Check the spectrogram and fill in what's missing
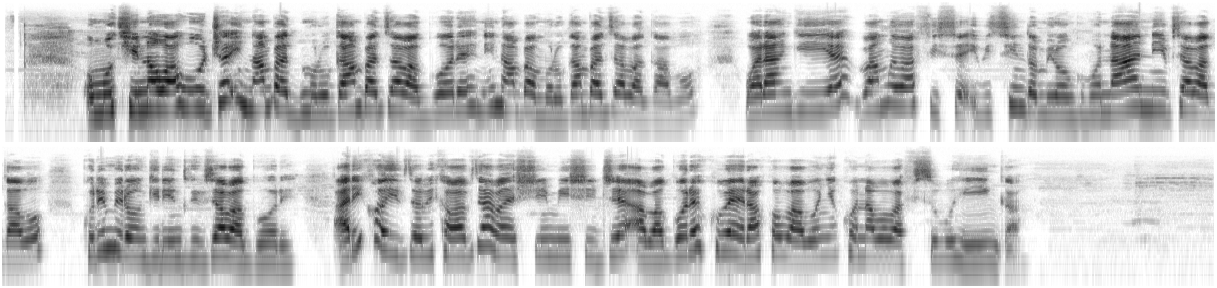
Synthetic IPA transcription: umukʰino̞wahuːd͡ʒe̞in̥haːmbamuɾuɡaːmbaɾzaβaɡo̞ɾe̞nin̥haːmbamuɾuɡaːmbaɾzaβaɡaβo̞ | waɾaːŋɡije̞βamŋe̞βafise̞ʔiβit͡siːndo̞miɾo̞ːŋɡumunanivjaβaɡaβo̞ | kuɾimiɾo̞ːŋɡiɾiːndɡwivjaβaɡo̞ɾe̞ | aɾiko̞ivjo̞βikaβavjaːβaʃiːmiʃid͡ʒe̞aβaɡo̞ɾe̞kuβe̞ːɾako̞βaβo̞ɲe̞ko̞naβo̞βafi̥suβuhiːŋɡa̰

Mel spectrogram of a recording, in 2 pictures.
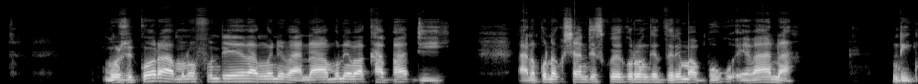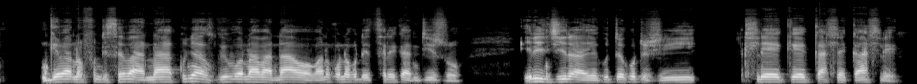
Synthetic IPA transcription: muʐiko̞ɾamuno̞fundeʋamwe̞neʋanamune̞makʰabʱadʱi | a̰no̞konaku̥ʃandiswek̬uɾo̞ŋɡe̞d͡ze̞ɾemabʱukuʔe̞ʋana | ŋɡe̞ʋano̞fundiseʋanakuɲazwiʋo̞naʋanaʋo̞ʋano̞konakuɗe̞t͡se̞ɾe̞kandiːʐo̞ | iɾind͡ʒiɾaje̞kutekutiʐi | ɬeke̞kaɬe̞kaːɬe̞̰

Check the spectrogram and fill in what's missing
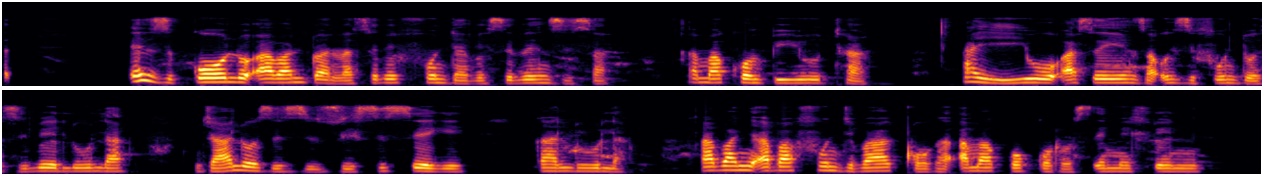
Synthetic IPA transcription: eziɣɔlɔʔaβantʼwanasɛβefundʱaβɛsɛβend͡zʱisa | amakʰompʼijutʰaː | jiwɔʔasɛjɛnd͡zʱa̰ʔizifundʱɔziβeluland͡ʒʱalɔzizizwisisɛɣɛ | ɣaluːla | aβaɲɛaβafundʱiβajaɡ͡ǃʱɔɣaʔamaɡ̥ʱɔɡ̥ʱɔrɔsɛmɛɬweːni

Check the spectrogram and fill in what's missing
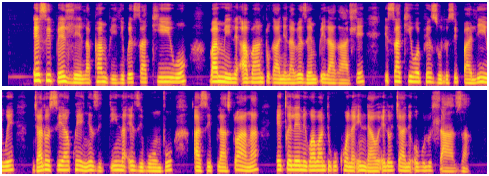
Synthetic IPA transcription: esib̥ʱɛɮɛlapʰambʱiliɣwɛsakʰiːwɔ | βamilɛʔaβantʼuɣaɲɛlaβɛzempʼilaɣaːɬɛisakʰiwɔpʰezulusib̥ʱaliwɛ | nd͡ʒʱalɔsijakʰwɛŋezitʼinaʔeziβoɱvuasipʼlastʼwaŋa | ɛǀɛleniɣwaβantʼuɣukʰɔnaʔindʱawɔʔɛlɔt͡ʃʼaniʔoβuluɬaːza

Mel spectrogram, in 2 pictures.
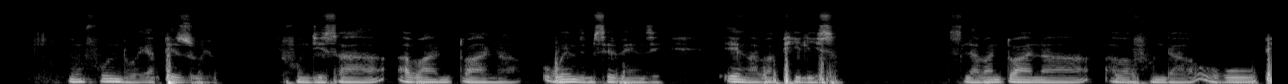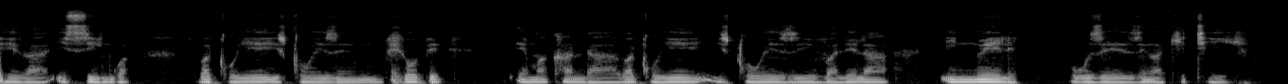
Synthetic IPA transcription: iɱfundʱɔjapʰezulu | ifundʱisaːβantʼwana | ɔɣwɛnd͡zʱimisɛβend͡zʱi | ɛŋaβapʰiliːsḁ | silaβantʼwanaːβafundʱauɣupʰɛɣaisiːŋwa | βaɡ͡ǃʱɔjɛiziɡ͡ǃʱɔɣɔeziɬɔpʰɛː | makʰandʱaβaɡ͡ǃʱɔjɛiziɡ͡ǃʱɔɣezivalɛla | inwɛlɛ | uɣuzɛziŋakʰitʰiːɣɛ

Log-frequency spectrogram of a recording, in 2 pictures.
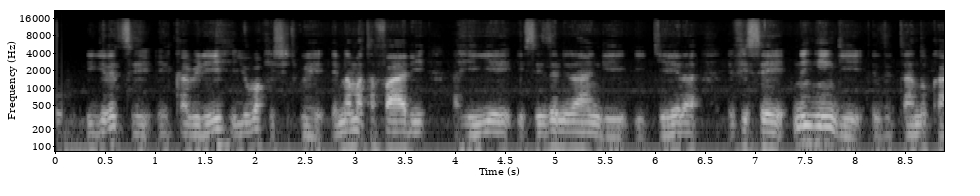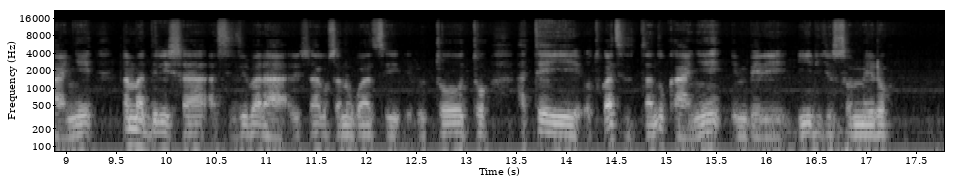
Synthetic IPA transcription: iɡeɾet͡sekʰaβiɾijuːβakiʃid͡ʒɡwe̞namatafaːɾi | hahije̞isizeniɾaːŋɡiːɟe̞ːɾa | ifise̞niŋ̥hiːŋɡizitʰaːndukʰaɲe̞ | namadiɾiʃaa̰siziβaɾa̰ɾiʃaɡusanuɡwaːt͡siɾuto̞to̞hate̞je̞utwaːt͡sizitaːndukʰaɲe̞imbe̞ɾe̞jiɾɟoso̞me̞ɾo̞

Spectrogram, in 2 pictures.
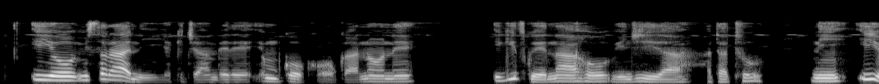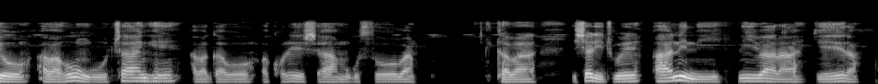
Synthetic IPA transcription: ijo̞misaɾanijakid͡ʒaːmbe̞ɾe̞jomub̚ɡo̞ːkʰo̞̰b̚ɡaːno̞ːne̞ | iɡizɡwe̞naɦo̞βiːnd͡ʒiɾiɾaatatʰu | niːjo̞aβaɦuːŋɡut͡ʃaːŋ̥he̞aβaɡaβo̞βakʰo̞ɾe̞ːʃamuɡuso̞ːβa | ikʰaβaiʃaɾid͡ʒɡwe̞ahanininiβaɾajeːɾa

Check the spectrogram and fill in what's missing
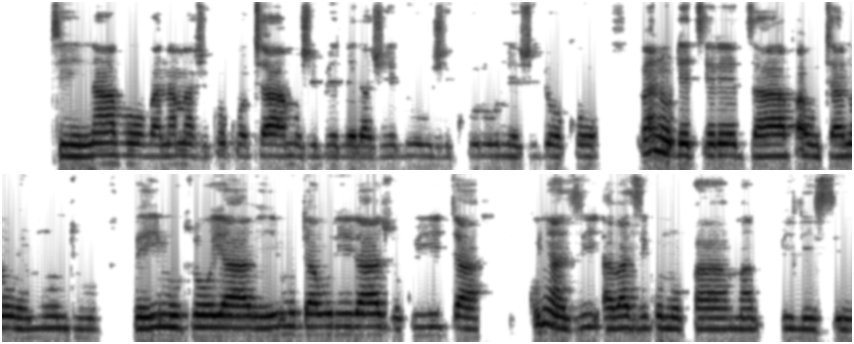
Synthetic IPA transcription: tʰinaʋo̞ʋanamaʐiko̞ko̞tamuʐibʱe̞le̞ɾaʐe̞ɗuʐik̚ʰuɾune̞ʐiɗo̞ːkʰo̞ | ʋano̞ɗe̞t͡se̞ɾe̞d͡zapautano̞ɦwe̞muntʰu | ʋe̞imuɬo̞jaʋe̞imuɗauriraʐe̞kuita | kuɲad͡ziaʋazikumupamapiliːsi

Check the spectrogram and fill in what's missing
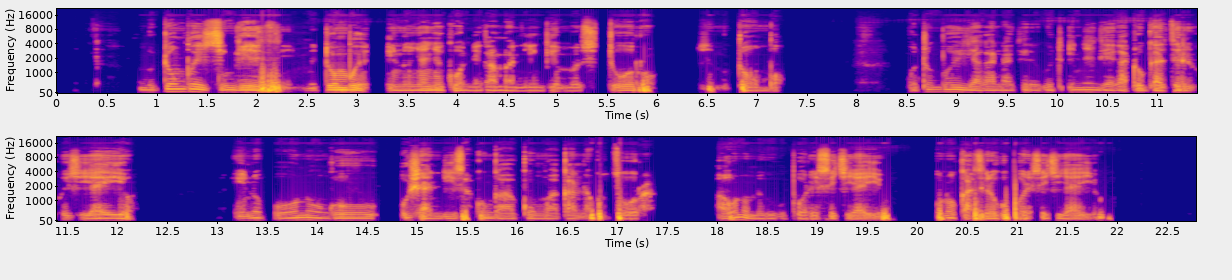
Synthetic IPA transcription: mito̞mbo̞et͡ʃiŋɡezḭmito̞mbo̞ | ino̞ɲaɲakuone̞kamaniŋɡemuʐitoro̰ | ʐemito̞ːmbo̞ | mito̞mbo̞ijujakanakiɾekutiine̞ŋɡe̞jakato̞ɡʱad͡zirirwat͡ʃijaijo | ino̞pounoŋɡo | uʃandisakuŋɡaːkumwakanakud͡zora | ɦauno̞mekekupʰo̞ɾeset͡ʃija̰ḭjo | uno̞ka̰sirakupoɾeset͡ʃijaḭːjo

